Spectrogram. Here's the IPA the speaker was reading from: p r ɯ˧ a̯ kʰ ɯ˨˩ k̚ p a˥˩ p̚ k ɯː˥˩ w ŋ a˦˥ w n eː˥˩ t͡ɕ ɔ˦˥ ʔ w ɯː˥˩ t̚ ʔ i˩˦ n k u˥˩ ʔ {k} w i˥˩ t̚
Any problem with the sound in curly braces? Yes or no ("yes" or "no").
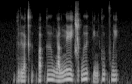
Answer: yes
